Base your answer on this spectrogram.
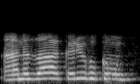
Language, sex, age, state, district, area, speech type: Kashmiri, female, 30-45, Jammu and Kashmir, Kupwara, rural, conversation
